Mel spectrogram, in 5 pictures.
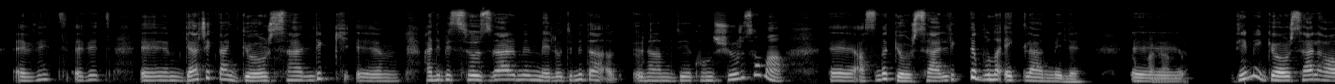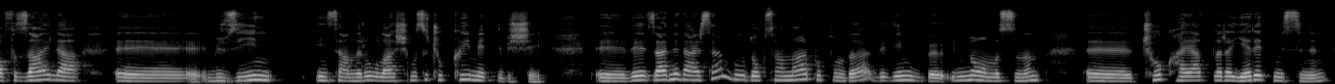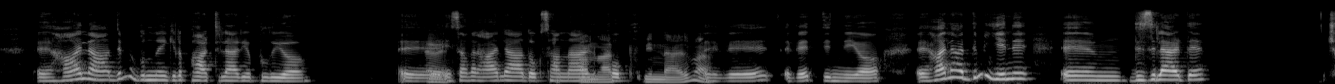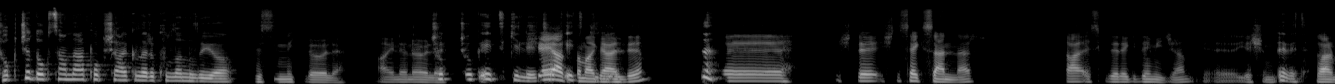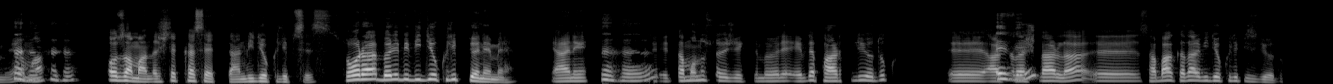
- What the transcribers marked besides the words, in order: none
- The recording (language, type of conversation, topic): Turkish, podcast, Sözler mi yoksa melodi mi hayatında daha önemli ve neden?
